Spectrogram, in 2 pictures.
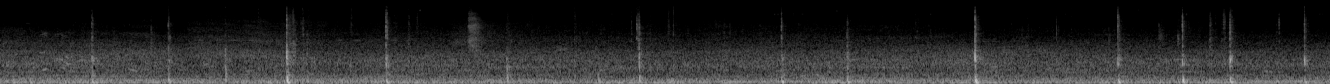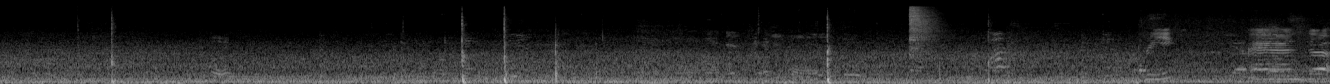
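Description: Shop ambience: a steady low hum with indistinct voices in the background and scattered sharp clicks and knocks.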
